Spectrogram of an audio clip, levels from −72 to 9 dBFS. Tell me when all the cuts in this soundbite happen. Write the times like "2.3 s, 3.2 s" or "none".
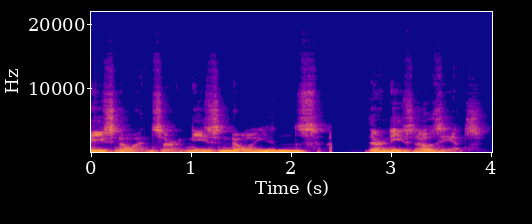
2.3 s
